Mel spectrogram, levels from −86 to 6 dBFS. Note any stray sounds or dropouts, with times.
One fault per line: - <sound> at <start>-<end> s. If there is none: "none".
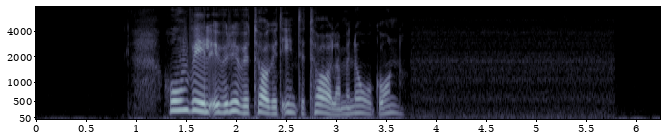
none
